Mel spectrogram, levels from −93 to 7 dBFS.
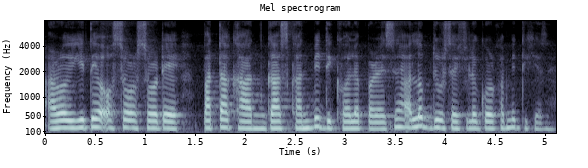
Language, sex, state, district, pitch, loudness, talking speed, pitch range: Nagamese, male, Nagaland, Kohima, 185 Hz, -17 LUFS, 260 wpm, 180-200 Hz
